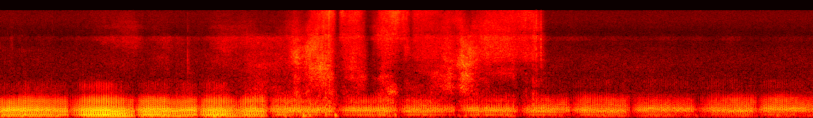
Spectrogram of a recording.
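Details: Purring kitten settled on its owner's lap: a deep, rhythmic rumble in roughly one-second pulses, with a few seconds of rustling, brushing noise partway through.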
